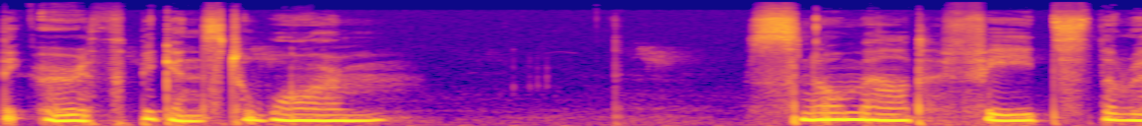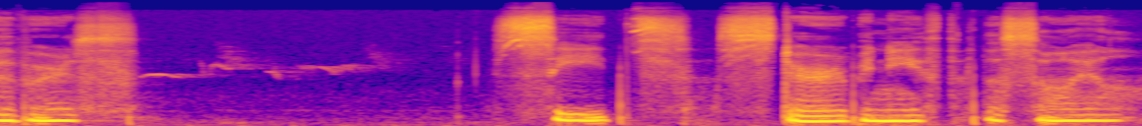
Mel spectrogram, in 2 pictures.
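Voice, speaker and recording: Breathy, whispering woman guiding slow meditation. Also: on the low side, little pitch movement, no room sound, studio quality. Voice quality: breathy, hushed, near-whisper. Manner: gentle, unhurried, soothing, with long pauses. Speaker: yoga nidra meditation guide. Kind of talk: guided relaxation meditation, soft and whispery.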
